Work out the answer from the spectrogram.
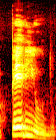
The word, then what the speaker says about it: período: Como é que eu separo o período? Período, período, período, porque eu separo na minha fala o i do ó. Período, período. Eu não falo pe perio. Pero, não faz sentido. Então é período.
